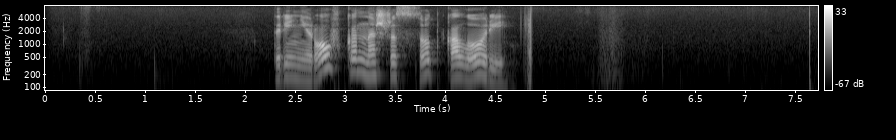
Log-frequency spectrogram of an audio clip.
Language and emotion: Russian, neutral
